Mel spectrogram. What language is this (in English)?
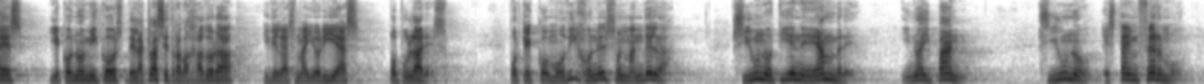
Spanish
